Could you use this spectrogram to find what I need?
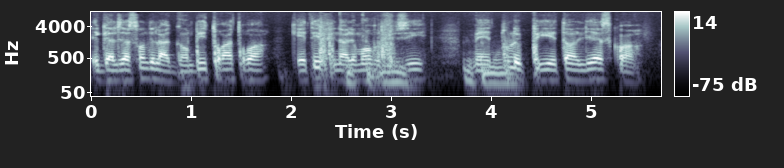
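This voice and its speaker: A man speaks at a moderate pace and medium pitch in a monotone, flat intonation, with a dry, close sound with no echo and noticeable background noise. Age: 20s. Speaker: radio listener caller. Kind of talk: radio call-in.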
